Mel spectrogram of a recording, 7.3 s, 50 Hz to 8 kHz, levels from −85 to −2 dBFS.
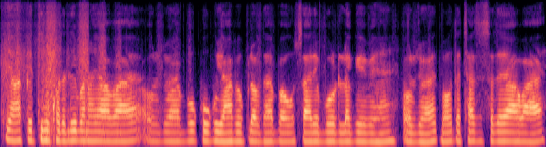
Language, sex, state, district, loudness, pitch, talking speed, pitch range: Maithili, male, Bihar, Purnia, -17 LUFS, 135 Hz, 255 wpm, 135-140 Hz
